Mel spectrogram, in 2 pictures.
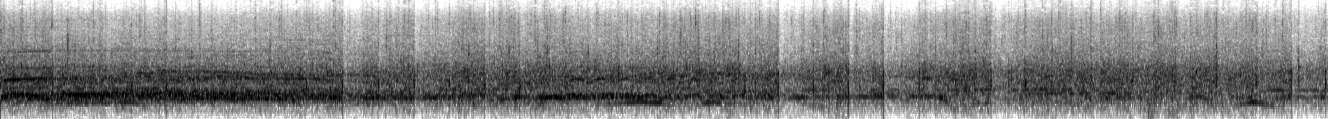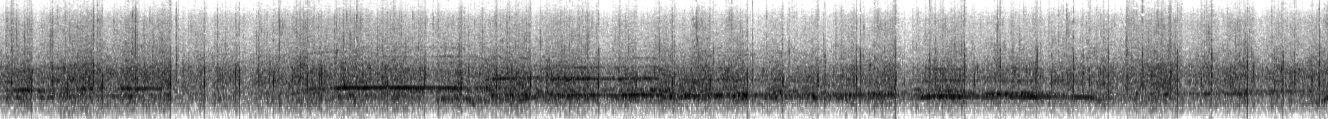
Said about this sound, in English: Can we please get a huge round of applause for everyone here and everyone still on the site?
